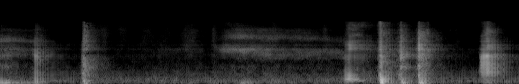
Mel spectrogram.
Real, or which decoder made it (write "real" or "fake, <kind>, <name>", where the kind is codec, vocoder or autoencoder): fake, vocoder, Vocos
